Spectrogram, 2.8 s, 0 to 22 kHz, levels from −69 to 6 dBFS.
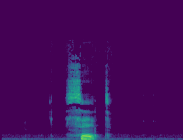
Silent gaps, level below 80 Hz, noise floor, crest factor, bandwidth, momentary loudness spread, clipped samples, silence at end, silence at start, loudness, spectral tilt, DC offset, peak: none; -64 dBFS; -54 dBFS; 20 dB; 16 kHz; 18 LU; under 0.1%; 1.1 s; 1 s; -17 LUFS; -3 dB/octave; under 0.1%; -2 dBFS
